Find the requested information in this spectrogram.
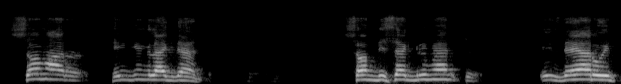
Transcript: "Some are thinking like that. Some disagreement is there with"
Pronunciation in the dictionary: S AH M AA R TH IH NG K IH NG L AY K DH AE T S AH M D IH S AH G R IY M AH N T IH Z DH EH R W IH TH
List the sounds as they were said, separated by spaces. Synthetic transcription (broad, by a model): S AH M AA R T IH NG K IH NG L AY K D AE T S AH M D IH S AH G R IY M AH N T IH Z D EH R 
